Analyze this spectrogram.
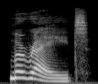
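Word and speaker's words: Mairéad: you'll see my assistant merade sorry how do you spell that it's m a i r e a d marade okay got that it's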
